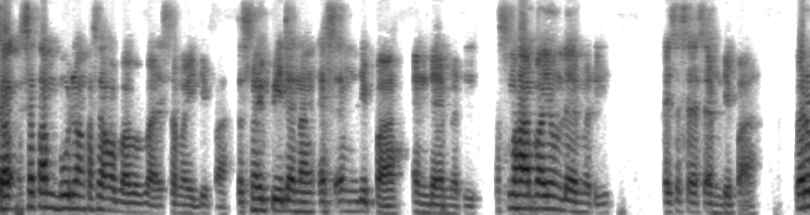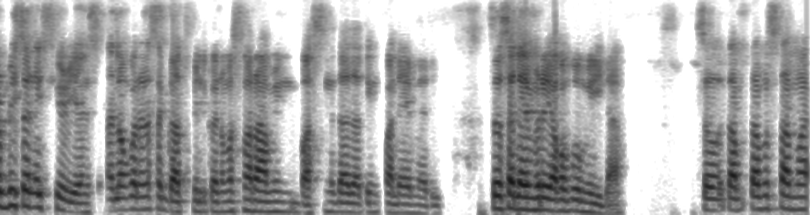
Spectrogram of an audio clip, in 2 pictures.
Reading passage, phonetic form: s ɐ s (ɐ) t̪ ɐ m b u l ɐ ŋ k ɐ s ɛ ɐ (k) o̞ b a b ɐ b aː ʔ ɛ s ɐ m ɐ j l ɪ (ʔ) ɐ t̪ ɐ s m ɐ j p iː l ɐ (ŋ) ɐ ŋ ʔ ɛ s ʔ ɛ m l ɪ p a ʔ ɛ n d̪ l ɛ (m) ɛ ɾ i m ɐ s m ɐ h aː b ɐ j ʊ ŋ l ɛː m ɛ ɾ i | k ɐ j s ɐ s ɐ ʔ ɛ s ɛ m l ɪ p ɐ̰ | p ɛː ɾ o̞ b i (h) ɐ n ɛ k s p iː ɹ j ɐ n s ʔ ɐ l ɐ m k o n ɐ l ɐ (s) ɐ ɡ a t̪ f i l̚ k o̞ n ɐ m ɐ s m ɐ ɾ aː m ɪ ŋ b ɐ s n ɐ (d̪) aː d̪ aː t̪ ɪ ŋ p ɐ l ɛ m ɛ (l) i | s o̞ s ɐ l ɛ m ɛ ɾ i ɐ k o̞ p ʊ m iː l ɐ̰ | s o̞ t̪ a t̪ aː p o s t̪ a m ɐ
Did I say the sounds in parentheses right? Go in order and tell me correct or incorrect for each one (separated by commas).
correct, correct, incorrect, incorrect, correct, incorrect, correct, correct, incorrect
